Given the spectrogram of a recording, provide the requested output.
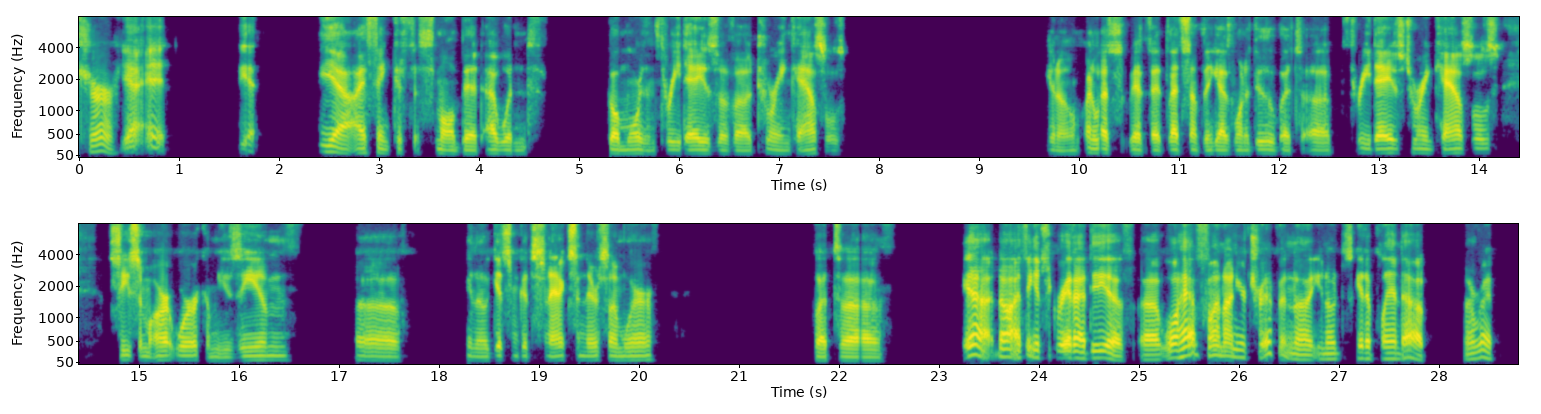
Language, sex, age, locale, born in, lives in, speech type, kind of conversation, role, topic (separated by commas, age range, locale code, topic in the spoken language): English, male, 45-49, en-US, United States, United States, conversation, advice, advisor, How do I plan a one-week vacation that balances relaxation and activities and works for solo or group travel?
